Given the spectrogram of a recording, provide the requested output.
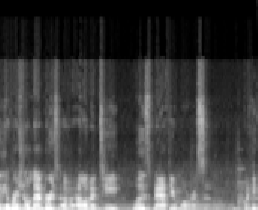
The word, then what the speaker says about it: LMNT: first one is that it's supposed to be pronounced element like the word element without vowels uh and the second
